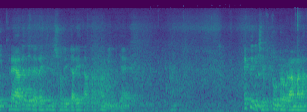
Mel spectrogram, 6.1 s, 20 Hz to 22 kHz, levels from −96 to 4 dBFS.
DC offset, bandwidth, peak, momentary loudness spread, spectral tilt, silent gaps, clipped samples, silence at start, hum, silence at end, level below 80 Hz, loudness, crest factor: under 0.1%; 17 kHz; -10 dBFS; 17 LU; -4.5 dB/octave; none; under 0.1%; 0 s; none; 0 s; -56 dBFS; -32 LUFS; 22 dB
